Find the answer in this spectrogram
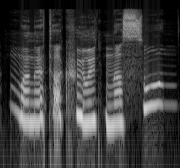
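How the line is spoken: Moaning. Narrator (Ukrainian): простогнала

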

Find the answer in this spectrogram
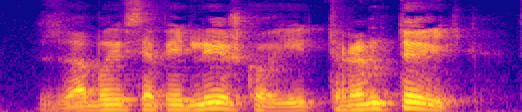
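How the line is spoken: Angry. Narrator (Ukrainian): сердито озвався Рон

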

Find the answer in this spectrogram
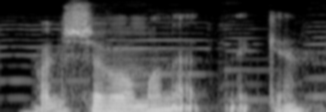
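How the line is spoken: Grumble. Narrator (Ukrainian): буркнув

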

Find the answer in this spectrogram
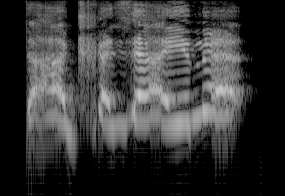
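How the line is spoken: Moaned. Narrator (Ukrainian): простогнав Червохвіст

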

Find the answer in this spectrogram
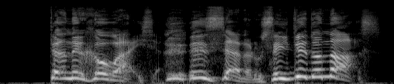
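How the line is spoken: Joyful call, hiccuping. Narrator (Ukrainian): Радісно гукнув слизоріг, починаючи вже гикати

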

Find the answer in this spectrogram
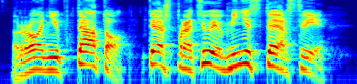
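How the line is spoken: Angry shout. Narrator (Ukrainian): сердито вигукнув Гаррі

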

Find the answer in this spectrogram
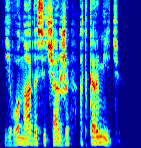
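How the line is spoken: Whisper. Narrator (Russian): Князь шепнул своему первому министру

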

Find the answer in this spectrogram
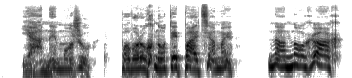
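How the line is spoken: Whisper. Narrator (Ukrainian): прошепотів

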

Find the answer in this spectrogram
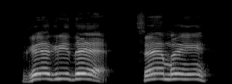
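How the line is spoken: Shout. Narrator (Ukrainian): закричав Гаррі

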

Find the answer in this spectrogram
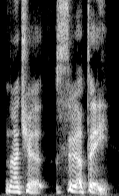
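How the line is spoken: Muttered. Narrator (Ukrainian): пробурмотів той

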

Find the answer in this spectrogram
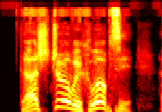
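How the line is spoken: Joyful, smiling. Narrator (Ukrainian): радісно усміхнувся

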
